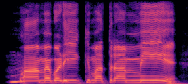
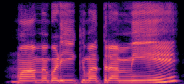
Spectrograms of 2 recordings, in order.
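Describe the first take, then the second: No difference in how they are said.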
